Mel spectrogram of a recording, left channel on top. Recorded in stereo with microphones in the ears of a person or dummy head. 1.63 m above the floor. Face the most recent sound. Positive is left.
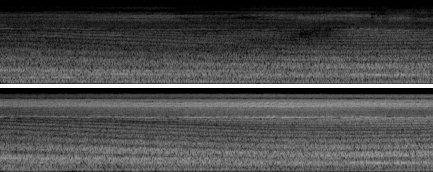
turn(degrees=-70)  # may be behind; listen again after turning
